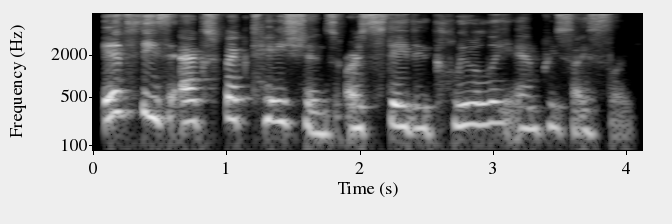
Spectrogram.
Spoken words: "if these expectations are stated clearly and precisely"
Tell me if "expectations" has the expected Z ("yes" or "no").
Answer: yes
